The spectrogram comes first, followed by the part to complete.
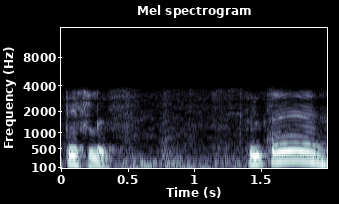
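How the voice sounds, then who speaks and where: A man's voice: high-pitched, sing-song, takes it slowly, soft background music. Man preaching over a tinny line. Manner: repeats phrases over and over, exhorting. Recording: tinny phone-like radio recording.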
